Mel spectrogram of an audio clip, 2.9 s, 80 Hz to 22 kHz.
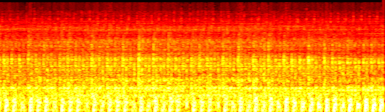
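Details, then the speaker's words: ZS212 4-valve engine in 2025 Boom Vader BD125-10 Grom clone, after swapping knockoff Keihin for Nibbi PE28 carb, cold, no choke, idle set around 2,000 rpm: quick, even putter with no misses, surging or hissing; running smoothly. "I'll let her idle a little bit. Seems to hum along pretty good so far."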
